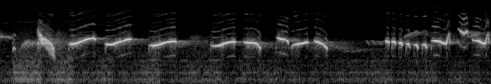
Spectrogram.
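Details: Chinese hwamei in full song: loud, clear whistled phrases of slurred notes that swoop up and down, with brief pauses between, ending in a fast series of short repeated notes and further rich warbles.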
